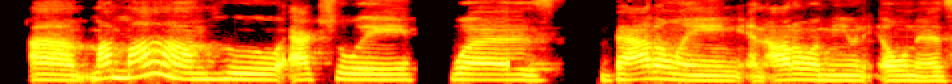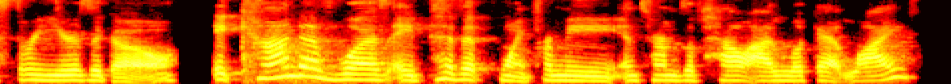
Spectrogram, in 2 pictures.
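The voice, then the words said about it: Southern US accent. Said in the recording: “I'm certain you can probably hear this good old Southern accent.”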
